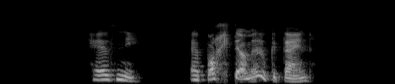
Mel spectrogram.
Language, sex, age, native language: Icelandic, female, 40-49, German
